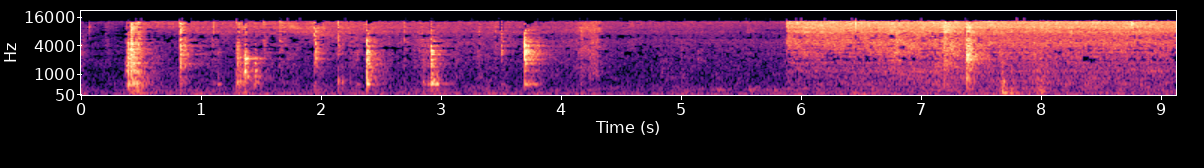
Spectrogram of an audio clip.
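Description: Garlic sautéing in hot cooking oil for chicken afritada: a few sharp stirring clinks come first, then a steady, fairly quiet sizzle for the last few seconds.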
